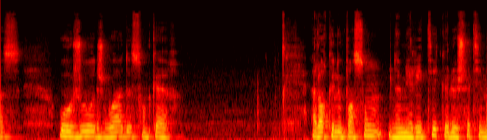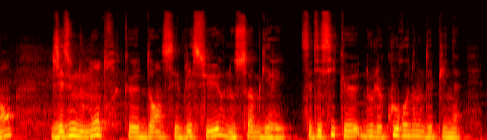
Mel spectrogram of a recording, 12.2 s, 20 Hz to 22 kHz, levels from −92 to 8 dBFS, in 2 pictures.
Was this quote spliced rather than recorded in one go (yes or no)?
yes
